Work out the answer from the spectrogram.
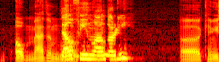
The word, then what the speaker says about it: LaLaurie: Madame La Laurie. Oh, Madame Delphine La Laurie. Can you spell that?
